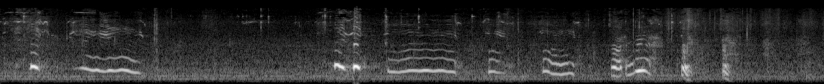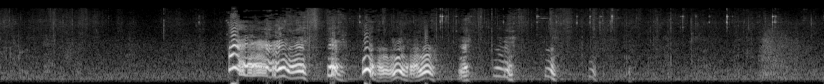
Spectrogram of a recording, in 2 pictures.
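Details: Dog named Happy playing with a stick, giving high wavering whines that rise and fall, then a burst of sharp excited barks and yelps mid-clip, followed by more short whines, indoors.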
